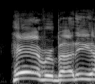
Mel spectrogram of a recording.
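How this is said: The greeting sounds forced and fake.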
